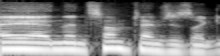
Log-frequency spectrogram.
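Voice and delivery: normal talking voice

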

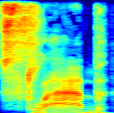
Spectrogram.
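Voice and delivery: drawn-out troll growl; one grim word from a troll. A narrator's reading. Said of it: "he growled".

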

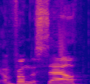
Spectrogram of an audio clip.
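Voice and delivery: slow, loud teasing imitation of a friend; Grant Keller. Teasing co-host as a proud Southerner, mock boast. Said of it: "Grant Keller over here".

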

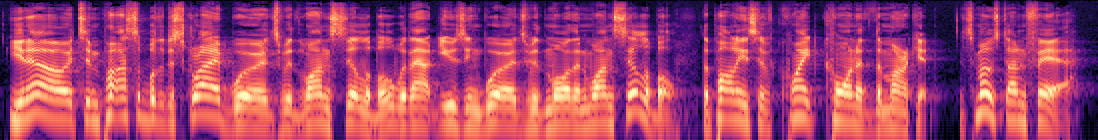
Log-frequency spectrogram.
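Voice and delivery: high, loud, voluble character voice; hearty, teasing Frederick. A narrator's reading. Frederick banters with terse Reginald, high and hearty.

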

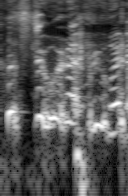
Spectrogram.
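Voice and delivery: high, loud laughing squeal; laughing quote. Retold or imitated. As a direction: cackle it out through laughter. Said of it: "she was like".

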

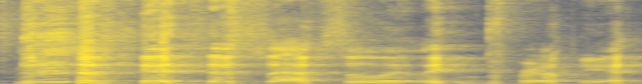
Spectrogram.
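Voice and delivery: laughing. Real, not acted. Laughing at the blunder.

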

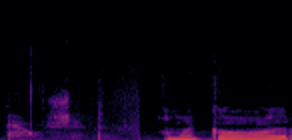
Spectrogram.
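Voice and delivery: ordinary talk

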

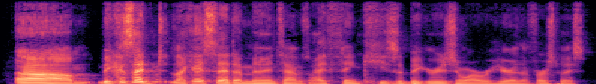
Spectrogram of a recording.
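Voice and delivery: ordinary talk, nothing marked

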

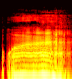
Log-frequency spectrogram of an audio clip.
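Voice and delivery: loud mock newborn wail; baby cry. Shown as a demonstration. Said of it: "my cry sounded something like this".

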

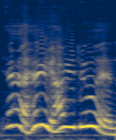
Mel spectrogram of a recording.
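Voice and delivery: imitated high, friendly hello; high-pitched polite greeting. Retelling a comedian greeting a German guy, high-pitched.

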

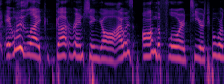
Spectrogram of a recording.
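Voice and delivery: telling the crowd while still laughing; laughing through it. Real, not acted. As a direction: push the words out through laughter. Laughing while recalling pain.

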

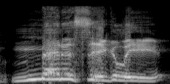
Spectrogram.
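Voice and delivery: very high, loud, slow menacingly; slow loud high-pitched menacingly; menacing drawl. Retold or imitated. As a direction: stretch the word out dramatically as Patrick. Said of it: "so iconic".

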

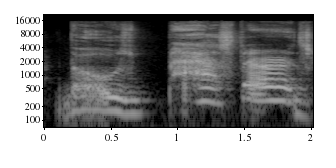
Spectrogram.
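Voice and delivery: high, drawn-out hammed-up wail; slow, high-pitched mock outrage; mock freak-out. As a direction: imitate an overacted meltdown, stretching each word. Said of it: "she starts freaking out".

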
